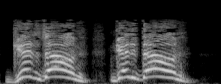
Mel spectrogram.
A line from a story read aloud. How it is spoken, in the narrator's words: Someone, Ramirez, I thought, screamed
